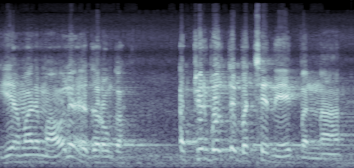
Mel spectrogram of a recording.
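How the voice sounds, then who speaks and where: A man's voice: fairly high pitch, big pitch swings, pushed and bright. A man giving an earnest, admonishing religious lecture to a congregation. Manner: earnest, admonishing, plain conversational phrasing. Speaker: Islamic preacher. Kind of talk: religious lecture on child upbringing. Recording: echoey hall with faint noise.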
